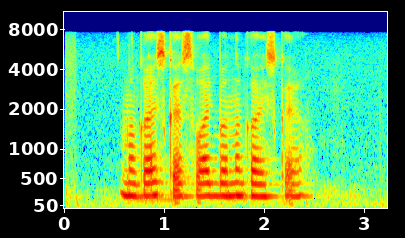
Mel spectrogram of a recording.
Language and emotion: Russian, neutral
